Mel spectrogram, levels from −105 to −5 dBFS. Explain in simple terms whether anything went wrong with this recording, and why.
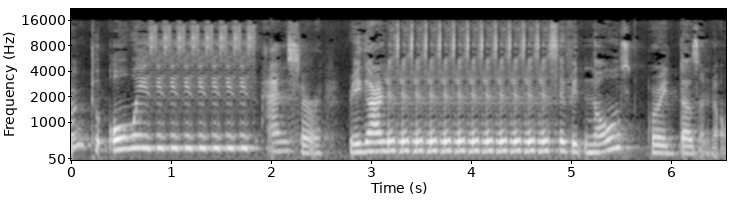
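Repeated frames: a short chunk of the compressed audio, about 139 ms long, was sent again and again, so the player replayed it, causing a stuttering loop. From 0.84 to 1.81 s it repeats 7 extra times, adding about 1 second. From 3.25 to 4.79 s it repeats 11 extra times, adding about 1.5 seconds.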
